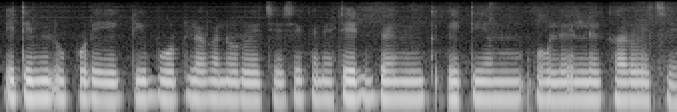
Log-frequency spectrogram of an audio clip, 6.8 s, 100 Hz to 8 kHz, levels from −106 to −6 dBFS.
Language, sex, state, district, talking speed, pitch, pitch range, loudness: Bengali, female, West Bengal, Kolkata, 160 wpm, 165 Hz, 165-170 Hz, -29 LUFS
